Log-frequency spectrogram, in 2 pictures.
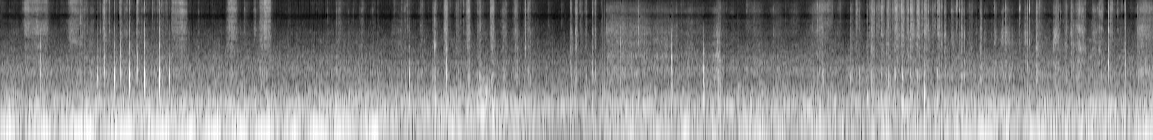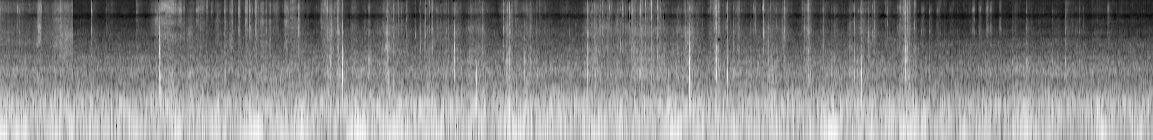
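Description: Paper being handled close up: crinkling, scraping and tearing, with many small sharp clicks and scratches throughout, over a steady low hum.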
